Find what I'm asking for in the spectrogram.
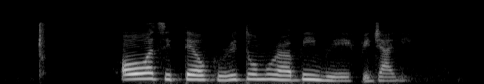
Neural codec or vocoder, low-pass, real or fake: codec, 16 kHz, 0.5 kbps, X-Codec, HuBERT features, trained on LibriSpeech; 7.2 kHz; fake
